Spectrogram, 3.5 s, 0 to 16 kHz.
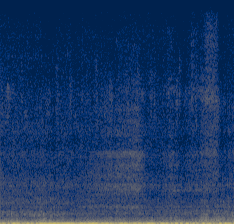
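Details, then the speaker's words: Jaguar XKR X100 V8 on a cold morning, idling then shifted into gear: low, lumpy idle, owner suspects not firing on all eight; rhythm sags in drive, near stalling; history of stalling and Restricted Performance warnings. "Well, it's fired up all right. I don't know. I don't think it's firing on all 8. Let's see what happens when I put it down into gear."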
